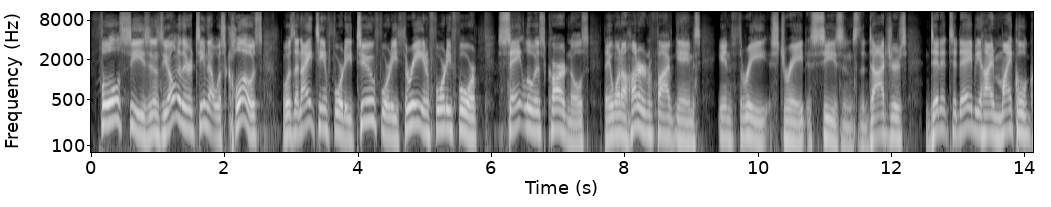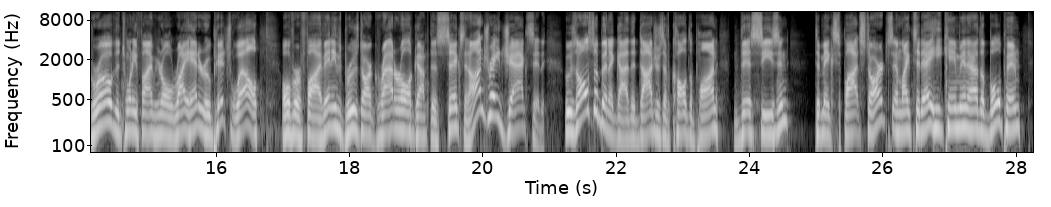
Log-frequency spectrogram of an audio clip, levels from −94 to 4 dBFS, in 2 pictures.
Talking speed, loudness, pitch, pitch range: 165 wpm, -20 LUFS, 155 Hz, 135-175 Hz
